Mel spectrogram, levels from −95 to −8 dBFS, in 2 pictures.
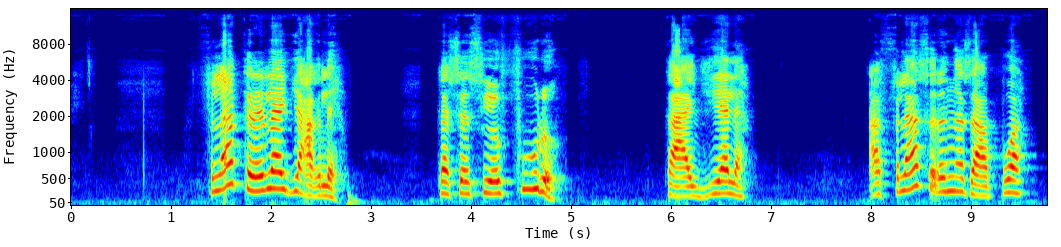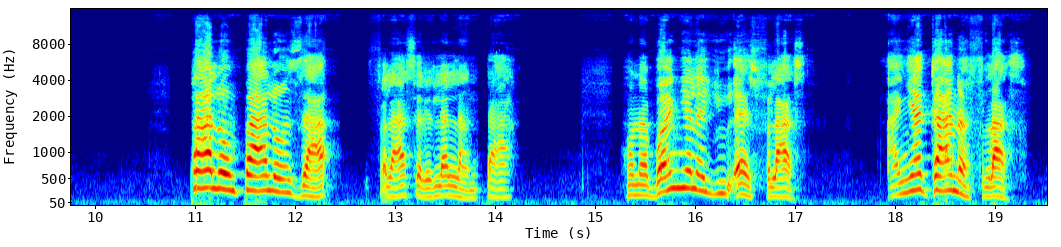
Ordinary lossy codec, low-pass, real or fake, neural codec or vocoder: AAC, 96 kbps; 14.4 kHz; fake; vocoder, 44.1 kHz, 128 mel bands, Pupu-Vocoder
